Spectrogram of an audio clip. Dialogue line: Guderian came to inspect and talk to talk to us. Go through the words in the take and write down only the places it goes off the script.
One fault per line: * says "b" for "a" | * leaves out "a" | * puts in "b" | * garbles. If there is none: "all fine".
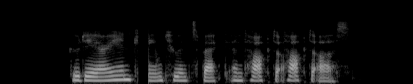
all fine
